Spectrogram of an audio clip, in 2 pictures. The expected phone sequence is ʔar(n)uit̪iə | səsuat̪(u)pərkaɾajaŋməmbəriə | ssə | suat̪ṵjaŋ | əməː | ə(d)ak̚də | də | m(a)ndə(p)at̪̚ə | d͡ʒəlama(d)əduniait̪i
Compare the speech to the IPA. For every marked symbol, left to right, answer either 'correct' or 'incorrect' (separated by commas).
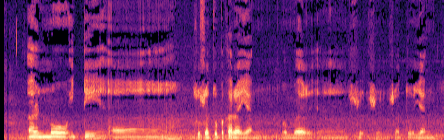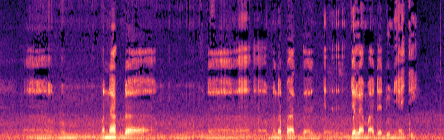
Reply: correct, correct, incorrect, incorrect, correct, correct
